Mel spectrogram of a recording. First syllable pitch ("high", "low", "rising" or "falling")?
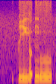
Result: low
